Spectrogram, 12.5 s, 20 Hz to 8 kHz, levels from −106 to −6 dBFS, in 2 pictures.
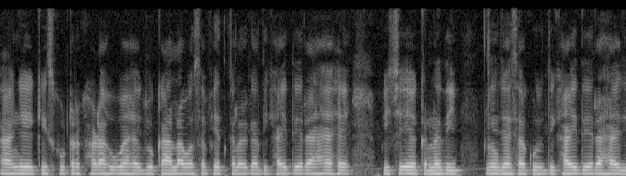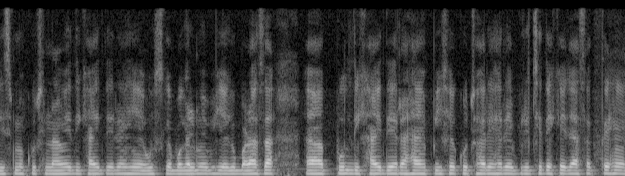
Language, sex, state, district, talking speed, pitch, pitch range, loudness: Hindi, male, Bihar, Saran, 250 wpm, 150 Hz, 145-150 Hz, -33 LUFS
